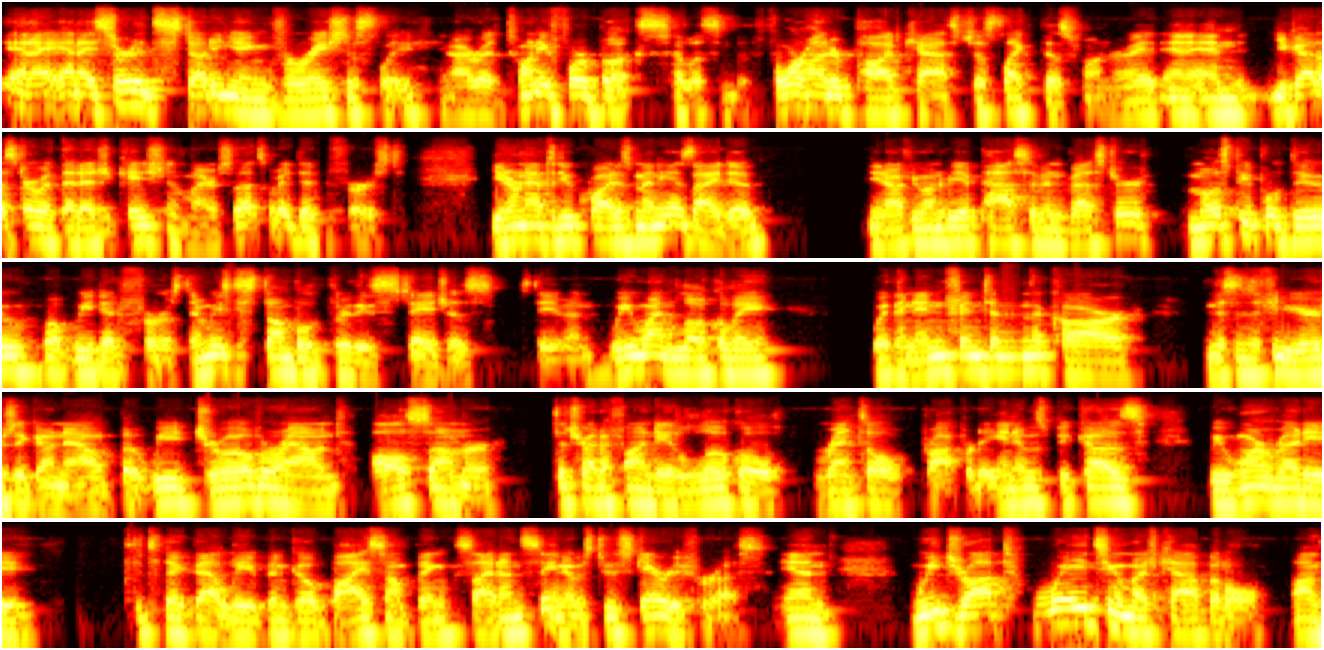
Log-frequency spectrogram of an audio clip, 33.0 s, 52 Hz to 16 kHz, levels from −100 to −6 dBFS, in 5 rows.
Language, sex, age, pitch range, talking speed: English, male, 30-49, 95-115 Hz, 245 wpm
